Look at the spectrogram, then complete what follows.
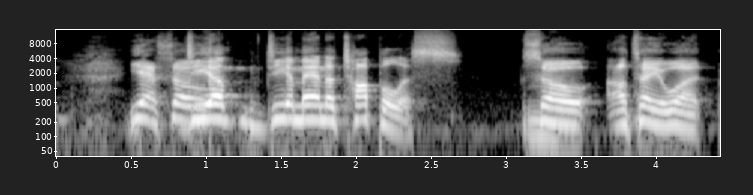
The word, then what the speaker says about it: Diamantopoulos: So Diamantopoulos.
